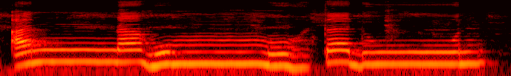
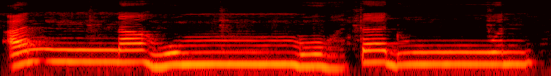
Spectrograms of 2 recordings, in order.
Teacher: Idgham mimi ini terjadi apabila mim sukun bertemu dengan huruf mim. Nah, mim pertama ini diidghamkan atau dimasukkan ke dalam mim yang kedua dengan tempo gunnah yang dipanjangkan. Jadi panjangnya 1,5 alif.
